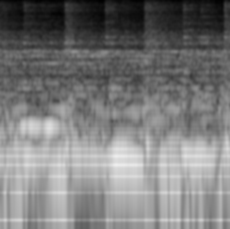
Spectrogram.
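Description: Rock band playing an instrumental passage live: electric guitars holding chords over bass and drum kit, with steady drum hits.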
